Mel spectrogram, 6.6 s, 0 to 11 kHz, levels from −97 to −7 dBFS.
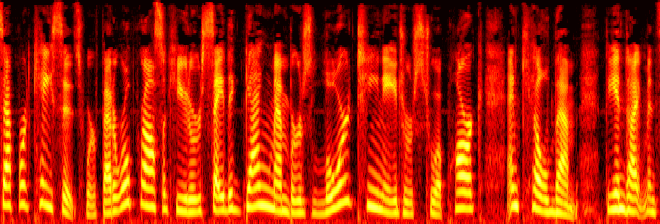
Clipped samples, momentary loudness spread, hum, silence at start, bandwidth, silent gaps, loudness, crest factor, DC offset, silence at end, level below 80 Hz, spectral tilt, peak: under 0.1%; 7 LU; none; 0 s; 11 kHz; none; -26 LUFS; 18 dB; under 0.1%; 0.05 s; -64 dBFS; -4.5 dB/octave; -8 dBFS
